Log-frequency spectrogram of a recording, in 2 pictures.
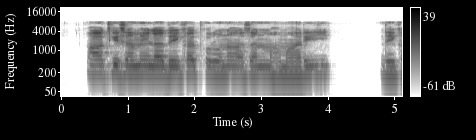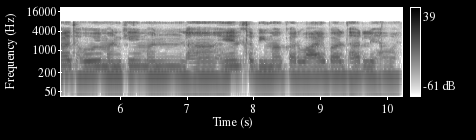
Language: Chhattisgarhi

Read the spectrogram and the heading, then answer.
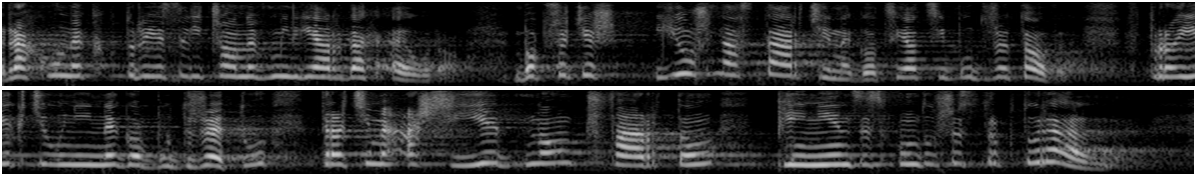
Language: Polish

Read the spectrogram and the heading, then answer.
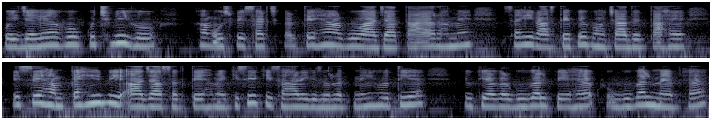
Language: Urdu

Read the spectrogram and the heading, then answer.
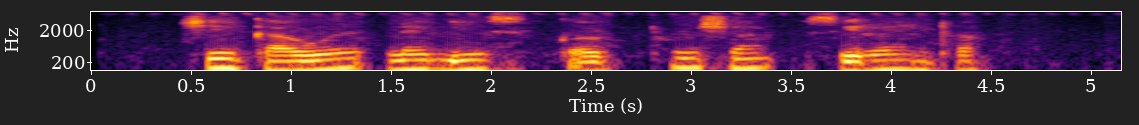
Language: Esperanto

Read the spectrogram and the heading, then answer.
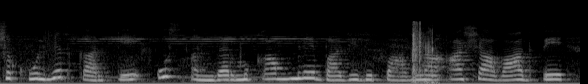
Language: Punjabi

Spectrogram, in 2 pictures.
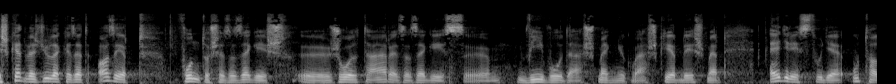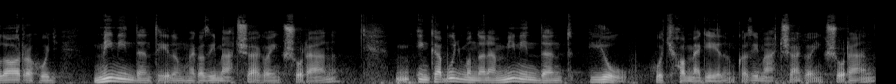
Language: Hungarian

